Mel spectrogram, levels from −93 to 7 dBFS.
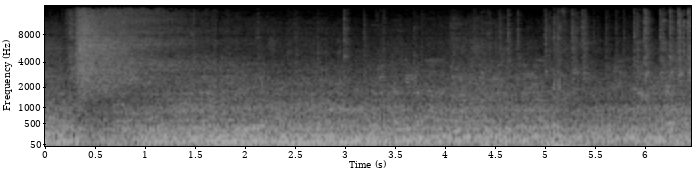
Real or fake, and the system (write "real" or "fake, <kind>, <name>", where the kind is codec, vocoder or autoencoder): real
